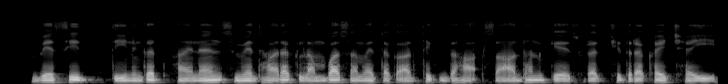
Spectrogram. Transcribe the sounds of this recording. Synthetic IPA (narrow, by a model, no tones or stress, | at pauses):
beːsid̪iːnɡət̪pʰaːɪnɛːnsmẽd̪ʱaːɾəklə̃mbasəməjt̪əka̰ːɾt̪ʰɪkdsa̰ːd̪ʱənkesʊɾəkʃʰɪt̪ɾəkʰət͡ʃʰəi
